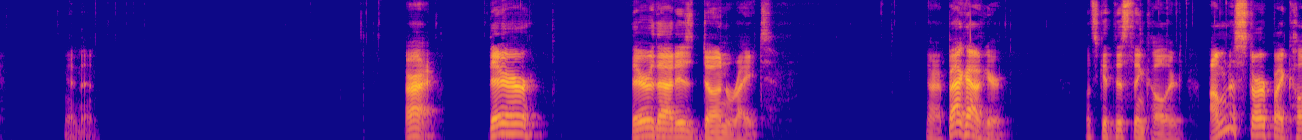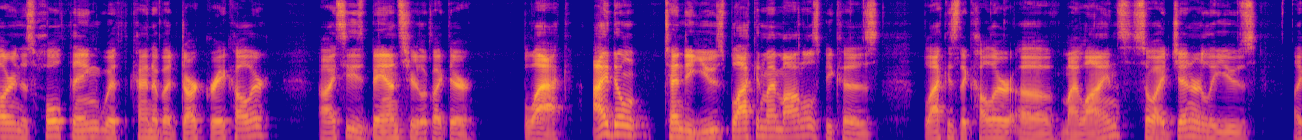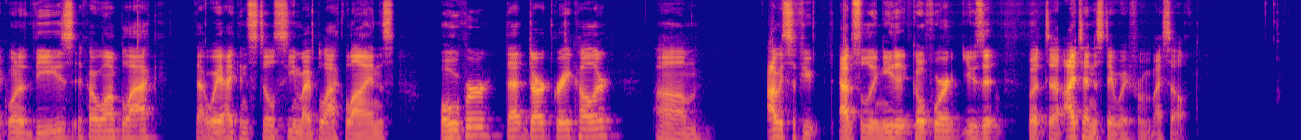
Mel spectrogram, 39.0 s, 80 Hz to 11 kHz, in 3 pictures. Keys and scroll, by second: 0.1-0.6 typing, 4.4 b, 4.8 space, 6.3 typing, 15.1 b, 29.0 space.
